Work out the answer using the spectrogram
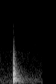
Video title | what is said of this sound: Windshield Crack Repair Resin from Ultra Bond | the installation stress which you can feel when you knock on it and you can hear it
